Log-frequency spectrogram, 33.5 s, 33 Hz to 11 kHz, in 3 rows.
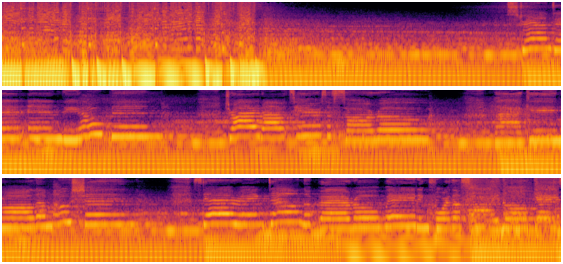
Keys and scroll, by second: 3.4 ctrl+e, 21.0 ctrl+i, 27.3-27.6 typing, 28.5 Return.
